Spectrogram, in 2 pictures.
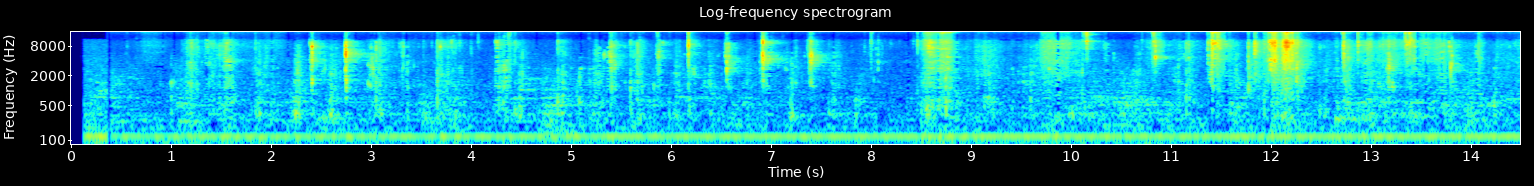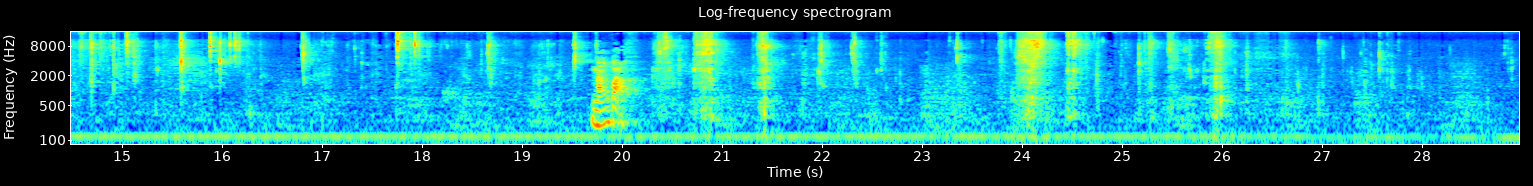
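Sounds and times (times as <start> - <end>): steady low hum: 0.2 - 28.9
wet chewing and mouth smacks: 1.0 - 8.4, 9.1 - 19.7.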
